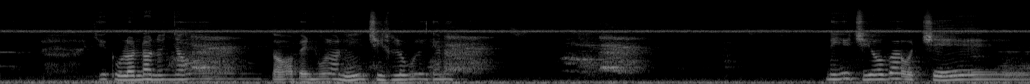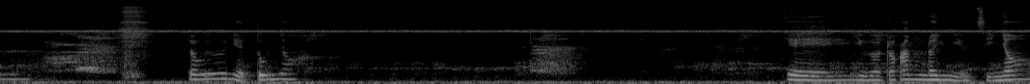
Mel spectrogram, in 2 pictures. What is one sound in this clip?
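A middle-aged woman speaks calmly and close to the microphone, with pauses.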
